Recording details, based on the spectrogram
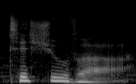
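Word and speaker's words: תשובה: Put the word together, tishuva, tishuva.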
